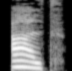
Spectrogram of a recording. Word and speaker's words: alt: Alt. Like the alt, in, alter, it modifies, playlist.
